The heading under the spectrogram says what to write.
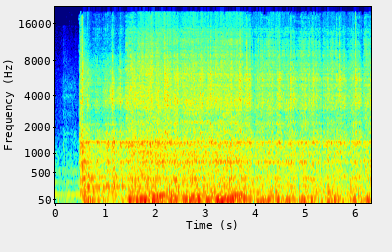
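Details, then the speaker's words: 1976 Ski Nautique boat engine, Pertronix D231801 distributor, first start, weak battery boosted: uneven lumpy beat and wavering speed, never settles to steady idle; rough running, needs throttle opened, owner suspects clogged carburetor jets, plans carburetor replacement. "carburetor is off I had to open the throttle to to get it to run so at what it thinks should be idle is not enough um it's probably because some of the the Jets are clogged is my thinking"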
